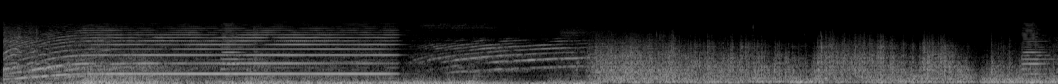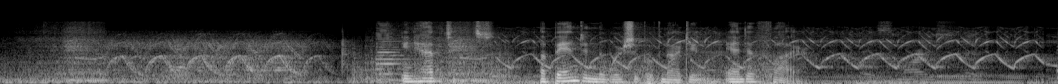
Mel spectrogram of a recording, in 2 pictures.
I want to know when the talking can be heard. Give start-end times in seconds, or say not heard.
14.6-18.9.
